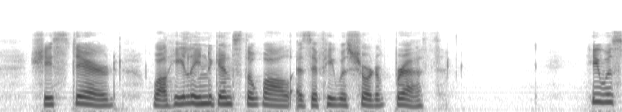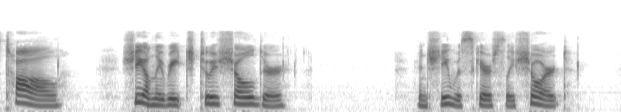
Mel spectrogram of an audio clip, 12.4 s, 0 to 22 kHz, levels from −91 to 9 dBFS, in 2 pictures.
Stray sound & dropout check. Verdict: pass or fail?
pass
